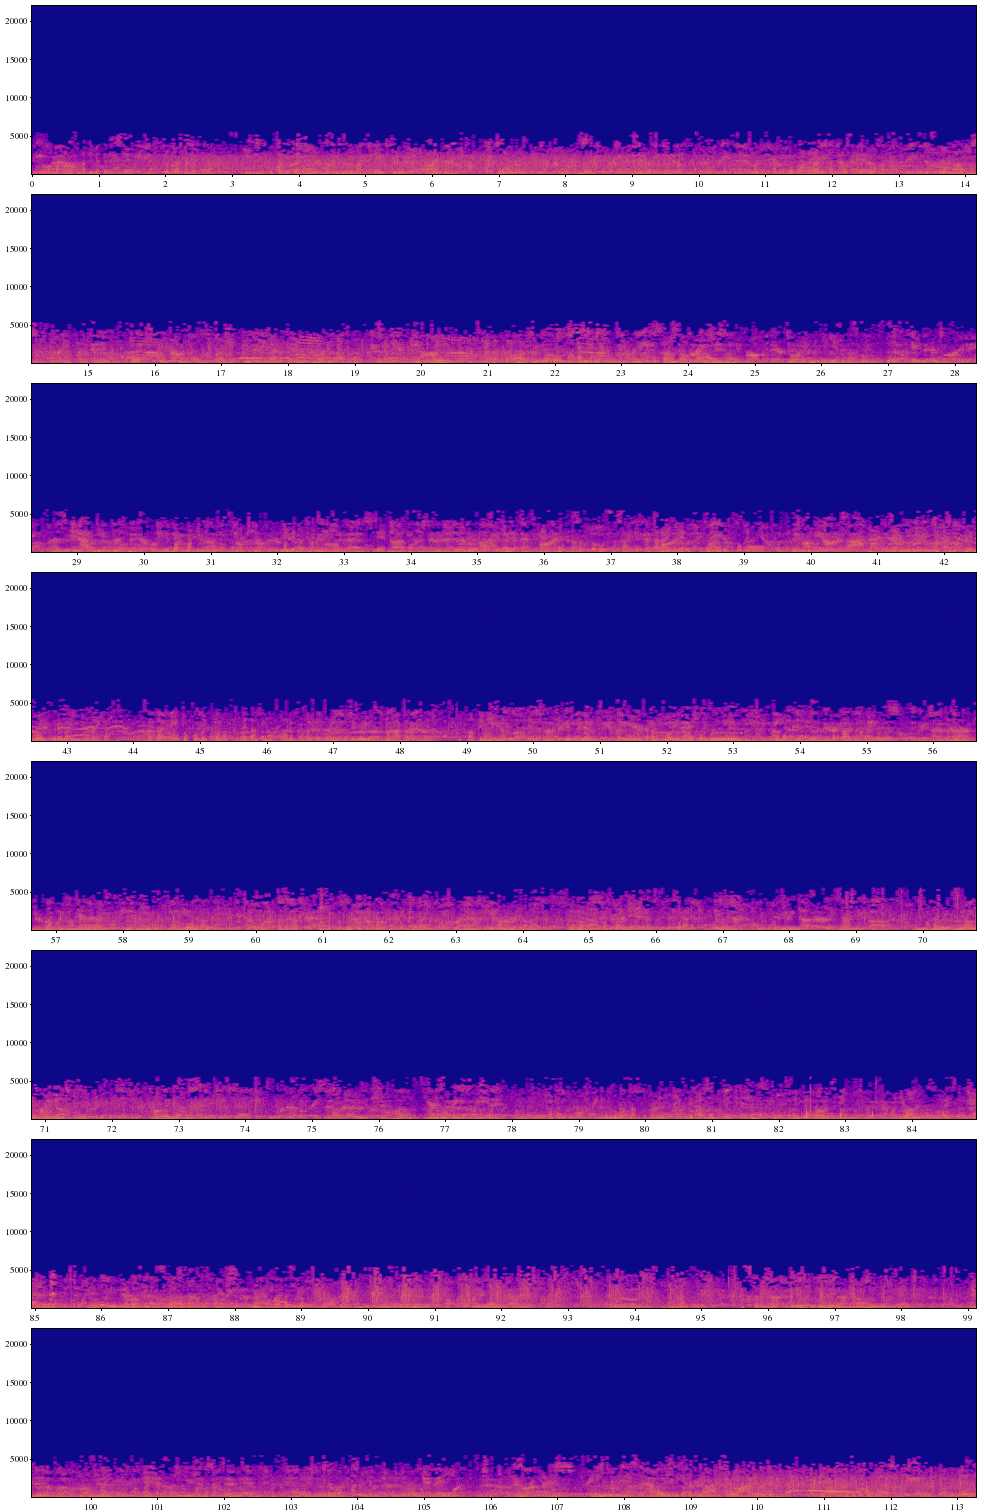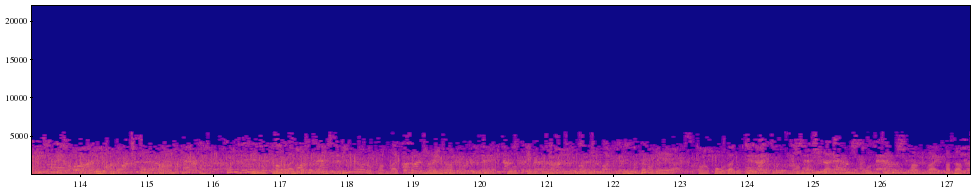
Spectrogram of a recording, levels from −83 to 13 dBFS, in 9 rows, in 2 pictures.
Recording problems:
garbled, watery; badly; nothing above 5.5 kHz
chatter from many people; very loud; throughout; 5 dB above the speech

